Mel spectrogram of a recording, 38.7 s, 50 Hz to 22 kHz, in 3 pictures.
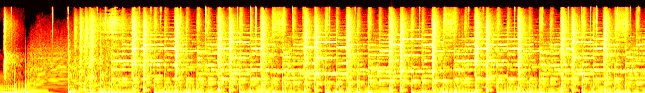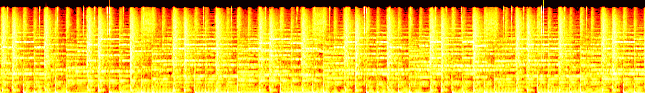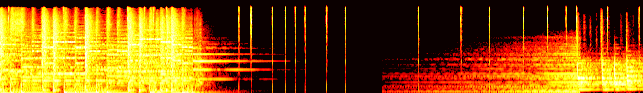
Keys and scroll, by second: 0.7 ctrl+g, 1.3 z, 12.9 z, 29.4 Delete.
